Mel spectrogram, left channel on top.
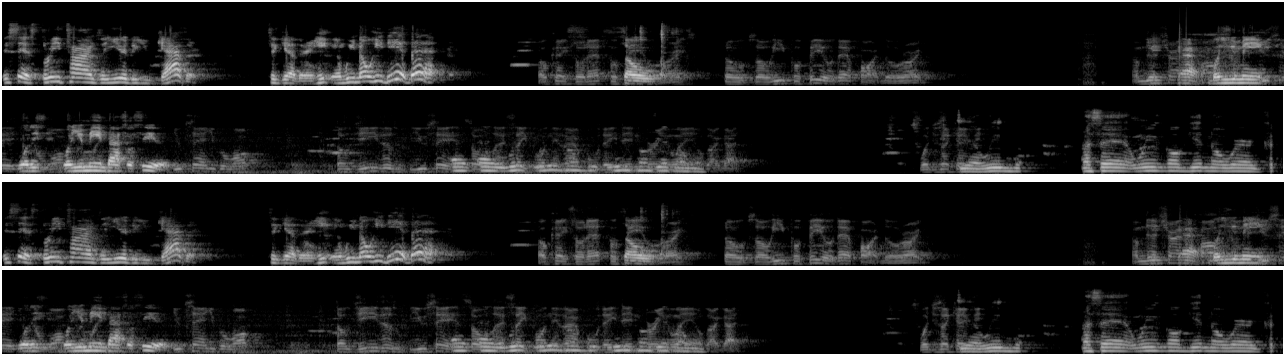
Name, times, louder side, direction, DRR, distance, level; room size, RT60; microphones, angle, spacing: voice 1, 0.0-2.0 2.7-4.3 5.1-5.3 6.2-6.5 11.4-12.7 13.0-14.5 15.9-16.0 21.7-21.8, left 4 dB, 55° left, 10 dB, 0.7 m, -21 dB
voice 2, 3.0-3.4 5.4-6.8 7.2-9.2 11.3-13.9 14.5-15.3 16.2-20.2 22.0-22.6, right 1 dB, 80° right, 5 dB, 1.5 m, -38 dB
sound 1, 12.9-19.2, right 1 dB, 45° right, 3.8 m, -52 dB
voice 3, 17.3-19.9 22.4-23.0 23.6-25.5, left 2 dB, 10° left, 9 dB, 0.3 m, -28 dB
18.0 x 9.7 x 3.3 m, 0.71 s
head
